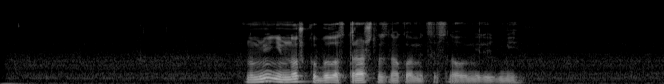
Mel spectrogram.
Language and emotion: Russian, neutral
